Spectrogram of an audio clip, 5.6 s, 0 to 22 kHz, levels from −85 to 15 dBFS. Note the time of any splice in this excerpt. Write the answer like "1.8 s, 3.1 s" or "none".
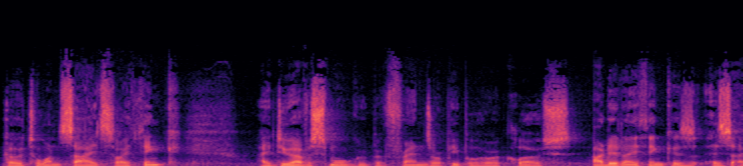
4.4 s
